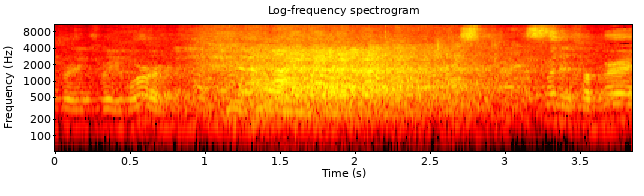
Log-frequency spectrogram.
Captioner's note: audience laughing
